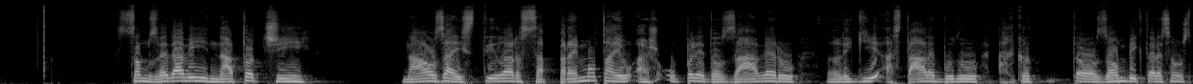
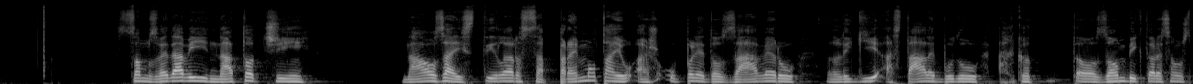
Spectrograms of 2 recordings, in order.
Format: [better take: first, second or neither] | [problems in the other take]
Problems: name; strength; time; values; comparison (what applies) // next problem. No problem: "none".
second | distortion; slight; 10 dB below the speech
